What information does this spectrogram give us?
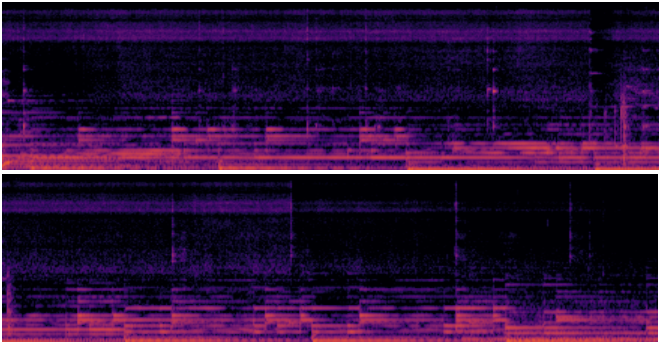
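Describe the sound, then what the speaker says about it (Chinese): Shrimp stir-fry in a pan over medium heat, a steady soft sizzle running continuously beneath a melodic music bed, with an occasional clink partway through. "耐心地用中火将虾慢慢炒香"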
